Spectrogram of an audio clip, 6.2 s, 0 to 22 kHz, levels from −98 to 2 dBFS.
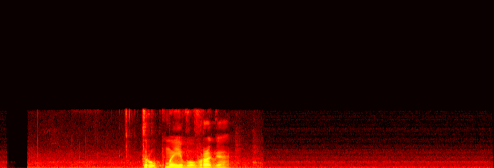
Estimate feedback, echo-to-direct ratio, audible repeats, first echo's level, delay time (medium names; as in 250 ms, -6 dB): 38%, -23.5 dB, 2, -24.0 dB, 101 ms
